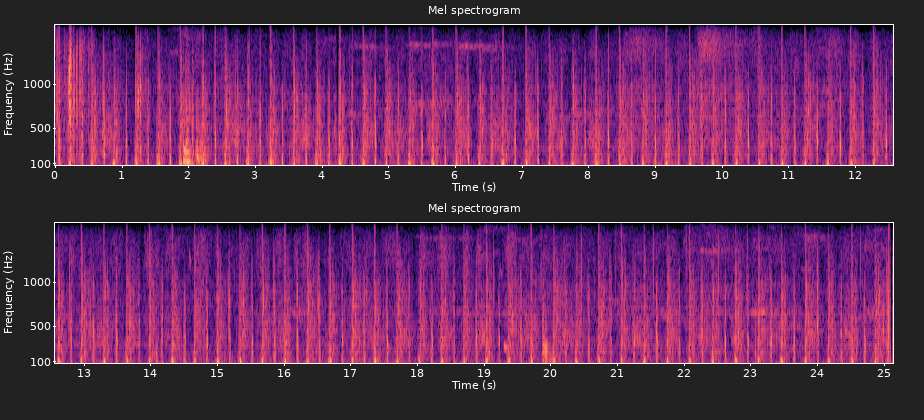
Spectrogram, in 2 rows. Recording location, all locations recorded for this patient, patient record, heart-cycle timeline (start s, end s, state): aortic valve (AV)
aortic valve (AV)+pulmonary valve (PV)+mitral valve (MV)
#Age: Infant
#Sex: Female
#Height: 57.0 cm
#Weight: 3.9 kg
#Pregnancy status: False
#Murmur: Present
#Murmur locations: aortic valve (AV)+mitral valve (MV)+pulmonary valve (PV)
#Most audible location: pulmonary valve (PV)
#Systolic murmur timing: Holosystolic
#Systolic murmur shape: Plateau
#Systolic murmur grading: I/VI
#Systolic murmur pitch: Low
#Systolic murmur quality: Blowing
#Diastolic murmur timing: Early-diastolic
#Diastolic murmur shape: Decrescendo
#Diastolic murmur grading: I/IV
#Diastolic murmur pitch: High
#Diastolic murmur quality: Harsh
#Outcome: Abnormal
#Campaign: 2014 screening campaign
0.00	12.14	unannotated
12.14	12.24	diastole
12.24	12.32	S1
12.32	12.45	systole
12.45	12.50	S2
12.50	12.60	diastole
12.60	12.69	S1
12.69	12.79	systole
12.79	12.85	S2
12.85	12.93	diastole
12.93	13.02	S1
13.02	13.13	systole
13.13	13.19	S2
13.19	13.28	diastole
13.28	13.37	S1
13.37	13.47	systole
13.47	13.54	S2
13.54	13.62	diastole
13.62	13.72	S1
13.72	13.81	systole
13.81	13.87	S2
13.87	13.96	diastole
13.96	14.05	S1
14.05	14.15	systole
14.15	14.22	S2
14.22	14.30	diastole
14.30	14.39	S1
14.39	14.49	systole
14.49	14.56	S2
14.56	14.65	diastole
14.65	25.15	unannotated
